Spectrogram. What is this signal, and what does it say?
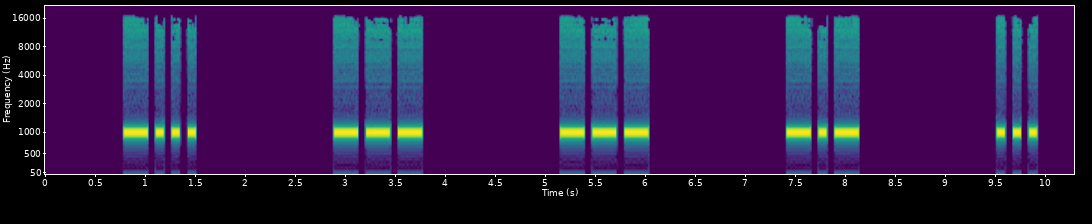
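Morse code, heard as a keyed tone, about 15 wpm, spaced as for 5 wpm, 1000 Hz. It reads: BOOKS
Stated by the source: Morse code sent at 5 wpm.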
